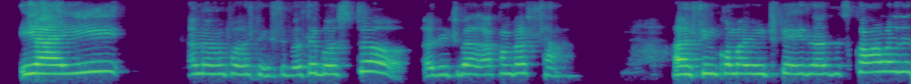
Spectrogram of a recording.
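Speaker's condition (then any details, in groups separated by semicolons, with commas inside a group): Cerebral palsy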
